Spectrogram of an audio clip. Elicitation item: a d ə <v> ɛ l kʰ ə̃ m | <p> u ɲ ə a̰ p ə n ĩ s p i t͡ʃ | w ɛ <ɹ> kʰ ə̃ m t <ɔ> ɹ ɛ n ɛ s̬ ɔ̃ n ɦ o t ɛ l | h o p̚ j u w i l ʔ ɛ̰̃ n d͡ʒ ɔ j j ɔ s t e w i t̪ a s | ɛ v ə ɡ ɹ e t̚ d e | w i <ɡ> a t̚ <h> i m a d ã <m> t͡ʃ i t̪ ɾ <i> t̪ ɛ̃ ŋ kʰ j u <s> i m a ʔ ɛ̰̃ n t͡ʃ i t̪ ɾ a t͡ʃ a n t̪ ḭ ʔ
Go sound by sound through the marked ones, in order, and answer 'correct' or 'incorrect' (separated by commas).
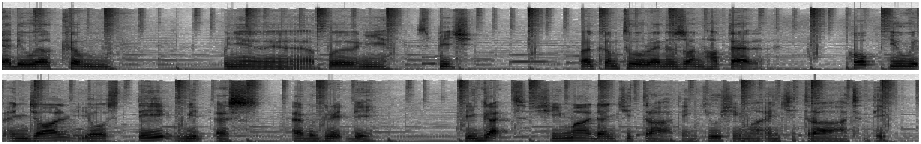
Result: incorrect, correct, incorrect, incorrect, correct, incorrect, incorrect, incorrect, incorrect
